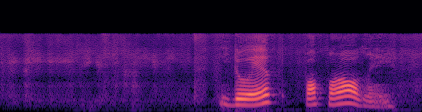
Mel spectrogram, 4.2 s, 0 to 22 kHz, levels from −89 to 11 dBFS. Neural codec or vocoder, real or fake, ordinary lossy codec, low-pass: codec, 16 kHz, 0.5 kbps, FunCodec, trained on LibriTTS, 25 frames a second; fake; none; 7.2 kHz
